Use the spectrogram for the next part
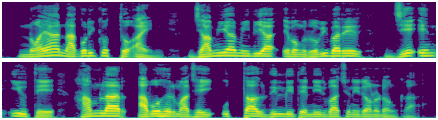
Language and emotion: Bengali, neutral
